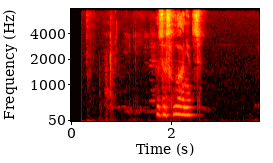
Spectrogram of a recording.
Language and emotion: Russian, neutral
